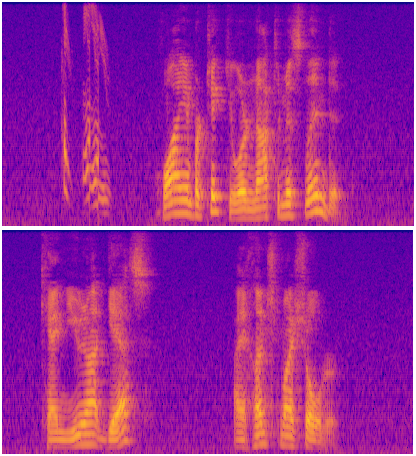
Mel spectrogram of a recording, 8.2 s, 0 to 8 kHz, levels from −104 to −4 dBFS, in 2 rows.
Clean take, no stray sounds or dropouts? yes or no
no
